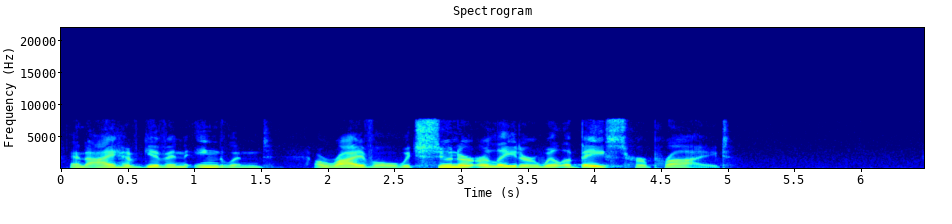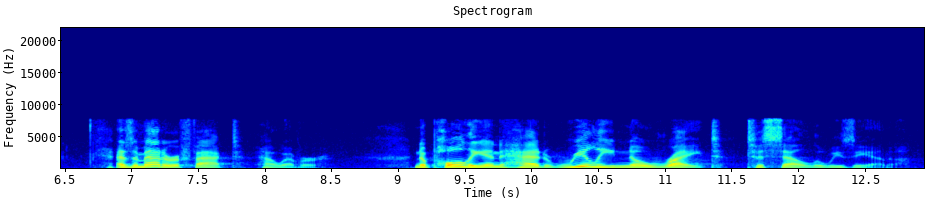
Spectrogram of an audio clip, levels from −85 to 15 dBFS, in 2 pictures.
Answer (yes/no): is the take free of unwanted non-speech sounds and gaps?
yes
